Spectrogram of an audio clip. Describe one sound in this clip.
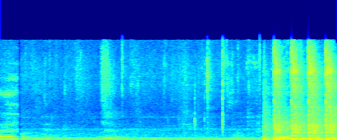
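A slide projector hums steadily.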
